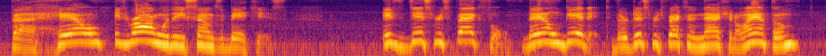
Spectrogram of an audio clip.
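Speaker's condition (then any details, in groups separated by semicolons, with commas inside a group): No condition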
